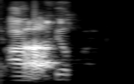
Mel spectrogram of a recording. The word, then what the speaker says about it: Aquila: Do you say Aquila? – I was told by Mimo it was Aquila, and it means eagle in Italian.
